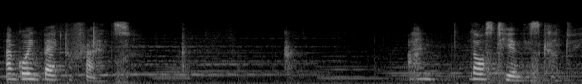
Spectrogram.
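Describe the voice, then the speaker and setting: An actress playing a troubled, demure young French widow in a 1940s Hollywood film. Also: female voice, a little high, normal speed, close to an everyday voice. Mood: sad, apologetic. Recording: old film soundtrack, music behind.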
